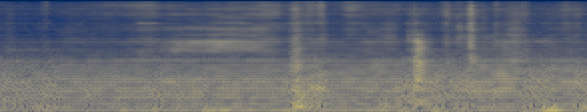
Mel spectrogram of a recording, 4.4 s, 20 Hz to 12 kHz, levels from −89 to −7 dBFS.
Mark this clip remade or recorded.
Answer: remade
